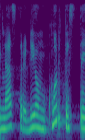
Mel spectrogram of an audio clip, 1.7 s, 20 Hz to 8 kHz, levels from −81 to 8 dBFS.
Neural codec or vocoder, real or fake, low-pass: codec, 32 kHz, 1.9 kbps, SNAC; fake; 7.2 kHz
